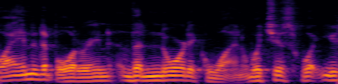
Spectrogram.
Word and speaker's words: Nordik: So I ended up ordering the Nordic one, which is what you see right here. This smooth surfaced desk mat that you see right here is from this company called Nordic. N-O-R-D-I-K. Nordic.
